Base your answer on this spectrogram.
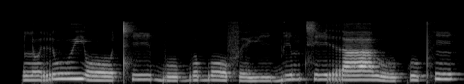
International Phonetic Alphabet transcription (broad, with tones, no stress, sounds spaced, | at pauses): l ʊ˨ r uː˦ j oː˨ tʰ iː˦ b u˨ b ʊ˦ b o˦˨ f ɪ˨ j i˨ b i˦ m t͡s i˦ r aː˦ β u˨ k u˨˦ pʰ ĩ˦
